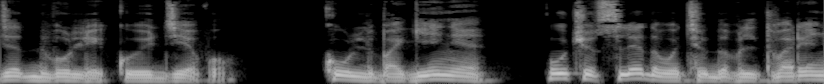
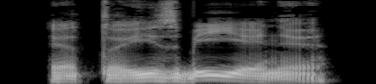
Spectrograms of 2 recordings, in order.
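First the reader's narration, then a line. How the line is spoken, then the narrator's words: Strained through gritted teeth. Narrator (Russian): сквозь зубы выцедил Эразм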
